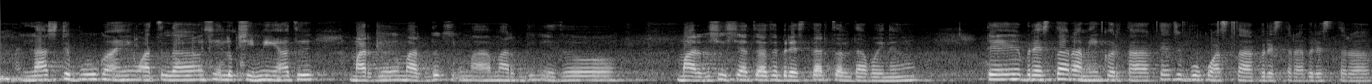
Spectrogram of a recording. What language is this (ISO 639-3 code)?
kok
